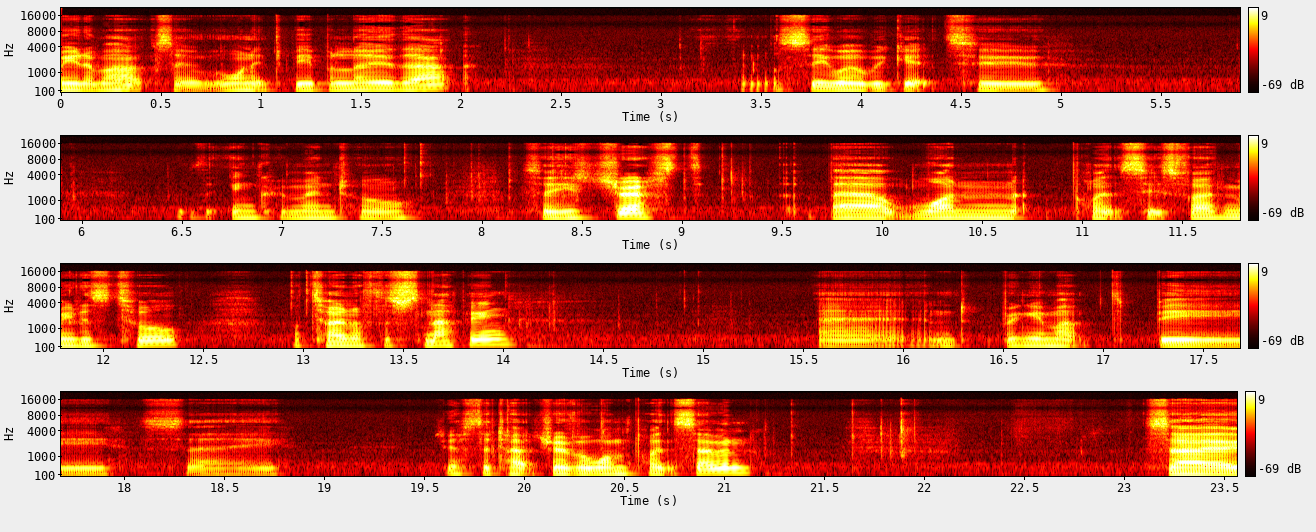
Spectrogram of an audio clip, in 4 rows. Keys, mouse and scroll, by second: 5.0 click, 5.4 shift+middle click, 5.8-7.3 scroll up 6, 6.3 shift+middle click, 10.2 click, 11.4 s, 17.2 click, 17.4 a, 17.7-18.6 scroll down 10, 18.6 shift+middle click, 21.2 shift+middle click, 21.2-21.9 scroll up 3, 21.9 right click, 22.4 Tab, 22.9-23.5 scroll up 3.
